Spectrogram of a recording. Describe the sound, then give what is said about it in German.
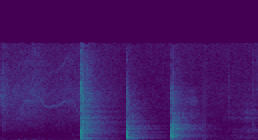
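Three knocks on a wooden bed frame, made by the eldest of the sisters, evenly spaced, each a short sharp thud that fades quickly, with quiet room tone between them and no voices. “wie sie alle fertig waren, sahen sie erst nach dem Soldaten, der hatte aber die Augen zugetan, rührte und regte sich nicht, und sie glaubten nun ganz sicher zu sein, da ging die Älteste an ihr Bett und klopfte daran.”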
